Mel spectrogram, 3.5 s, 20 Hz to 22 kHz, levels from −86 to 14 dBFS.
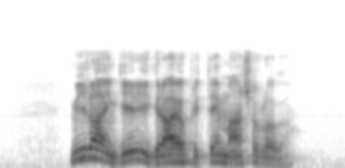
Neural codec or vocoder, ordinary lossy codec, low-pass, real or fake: none; MP3, 64 kbps; 7.2 kHz; real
